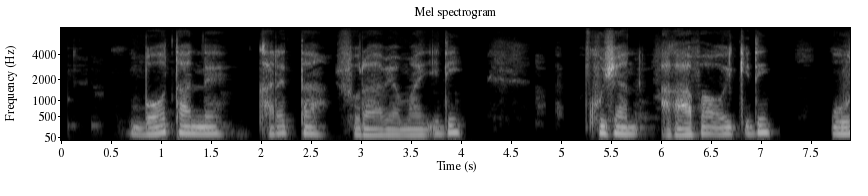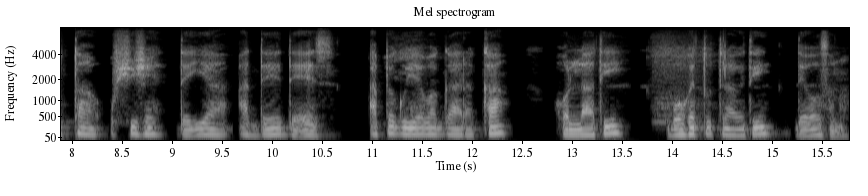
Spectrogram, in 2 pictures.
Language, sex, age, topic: Gamo, male, 25-35, agriculture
